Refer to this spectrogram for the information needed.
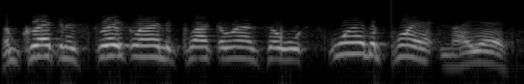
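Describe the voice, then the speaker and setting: Jittery slang-talking crook, tinny old radio. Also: male voice, high-pitched, animated, moderate pace. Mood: nervous, insistent. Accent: American. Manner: agitated, slangy, stammering. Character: jittery small-time male crook talking thick underworld slang. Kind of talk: 1940s American radio acting. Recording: thin, band-limited 1940s radio recording.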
